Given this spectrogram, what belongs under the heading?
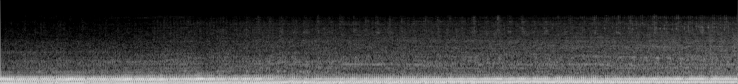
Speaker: She's a little bit loud, but race car, so it's fine. As you can hear, Miley's still running good as usual.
